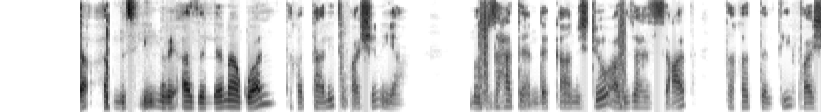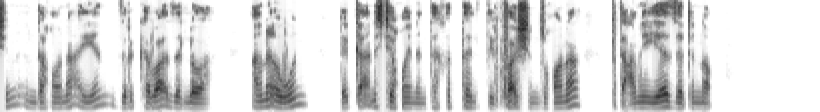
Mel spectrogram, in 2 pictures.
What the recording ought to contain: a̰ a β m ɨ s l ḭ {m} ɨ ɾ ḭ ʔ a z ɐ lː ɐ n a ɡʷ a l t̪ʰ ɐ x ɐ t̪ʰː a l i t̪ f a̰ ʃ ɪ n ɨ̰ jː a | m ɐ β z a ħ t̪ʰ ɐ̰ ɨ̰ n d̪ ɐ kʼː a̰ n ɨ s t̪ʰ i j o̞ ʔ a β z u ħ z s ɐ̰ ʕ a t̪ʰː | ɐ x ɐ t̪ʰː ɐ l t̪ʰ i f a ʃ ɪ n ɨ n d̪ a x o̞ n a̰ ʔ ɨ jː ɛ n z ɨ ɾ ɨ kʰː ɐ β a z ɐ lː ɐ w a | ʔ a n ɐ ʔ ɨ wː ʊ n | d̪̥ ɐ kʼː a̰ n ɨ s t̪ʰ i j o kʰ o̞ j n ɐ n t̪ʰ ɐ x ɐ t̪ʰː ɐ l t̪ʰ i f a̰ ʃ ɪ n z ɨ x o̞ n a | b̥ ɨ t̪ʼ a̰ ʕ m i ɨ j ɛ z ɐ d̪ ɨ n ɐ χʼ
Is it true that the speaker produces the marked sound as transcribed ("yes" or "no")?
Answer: yes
